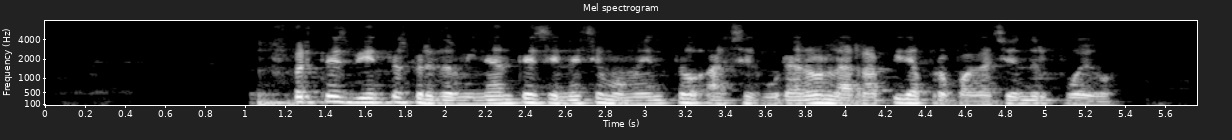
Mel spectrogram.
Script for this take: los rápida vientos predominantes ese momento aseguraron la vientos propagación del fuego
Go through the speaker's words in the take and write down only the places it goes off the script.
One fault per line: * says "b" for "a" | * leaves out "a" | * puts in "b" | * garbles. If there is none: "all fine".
* says "fuertes" for "rápida"
* puts in "en"
* says "rápida" for "vientos"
